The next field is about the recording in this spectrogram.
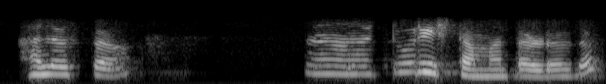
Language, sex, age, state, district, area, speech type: Kannada, female, 18-30, Karnataka, Koppal, rural, conversation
